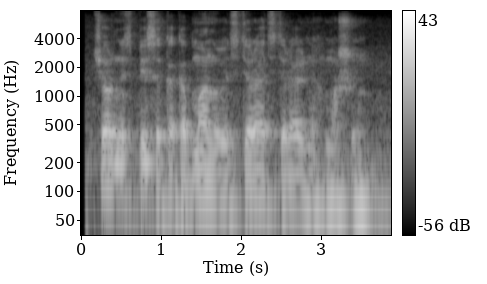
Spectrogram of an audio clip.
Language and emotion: Russian, neutral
